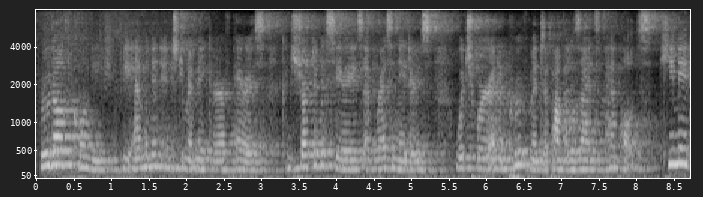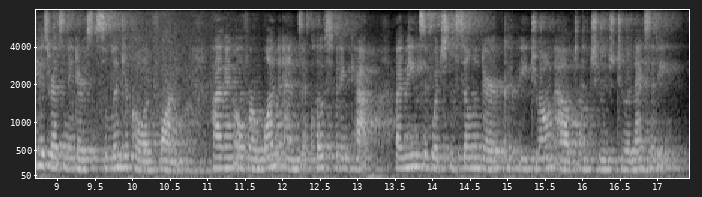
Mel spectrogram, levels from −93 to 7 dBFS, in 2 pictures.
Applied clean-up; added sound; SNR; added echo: neural separator model SepFormer DNS4.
